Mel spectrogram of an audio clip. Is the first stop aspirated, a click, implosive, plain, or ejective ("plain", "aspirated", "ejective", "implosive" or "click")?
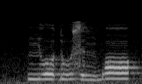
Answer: implosive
